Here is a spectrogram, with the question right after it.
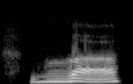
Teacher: I'm literally buzzing my lips together.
